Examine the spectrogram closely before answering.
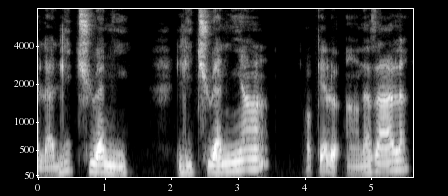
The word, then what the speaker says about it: Lituanie: lesonne leson lesonne la Lituanie attention le son u français la Lituanie luanien ok le a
